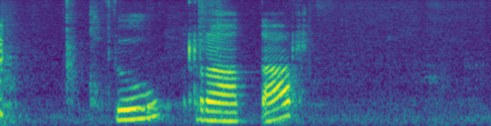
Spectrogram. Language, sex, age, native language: Icelandic, male, 6, Icelandic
